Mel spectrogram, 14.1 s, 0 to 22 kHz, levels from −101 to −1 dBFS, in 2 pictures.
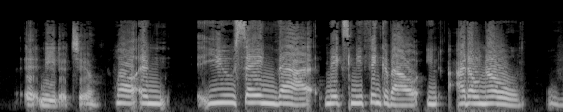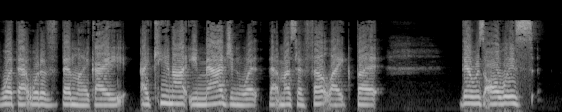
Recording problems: distortion; heavy; 7 dB below the speech
garbled, watery; slightly; nothing above 11 kHz

